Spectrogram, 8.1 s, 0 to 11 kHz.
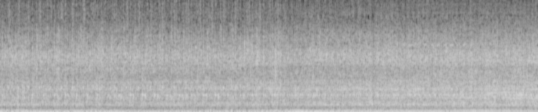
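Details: Dodge Charger Hemi V8 at steady idle, recorded inside the driver's-side engine bay: a fast, light ticking keeping pace with engine speed. No exhaust smoke, so the owner doubts a dropped valve; cause not pinned down.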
